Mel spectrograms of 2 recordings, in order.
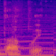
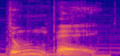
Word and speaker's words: Dumpley: It's failed presidential candidate Ronald Dumpley. Well, you can tell when this was made. And boy, did they fail. It's pronounced Doompay.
